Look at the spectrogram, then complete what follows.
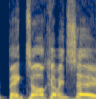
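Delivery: mock hype announcement; promo hype. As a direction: sell it like a trailer. Plugging the tour.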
